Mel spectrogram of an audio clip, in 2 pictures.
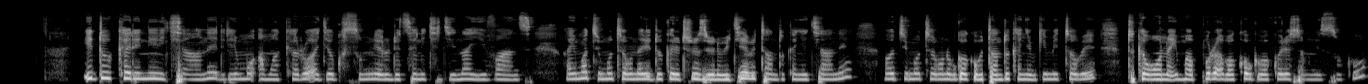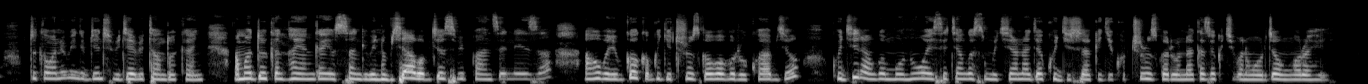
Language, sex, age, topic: Kinyarwanda, female, 18-24, finance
